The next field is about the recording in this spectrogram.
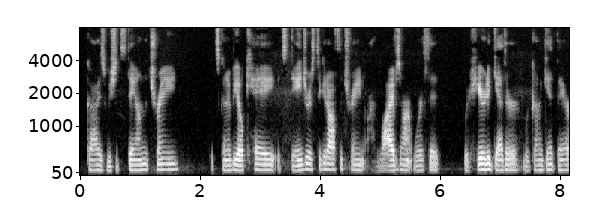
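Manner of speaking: very soothing, gentle, reassuring tone. Retelling what a woman on a stopped train told everyone: imitating a very soothing voice. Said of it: "very soothing voice was like".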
